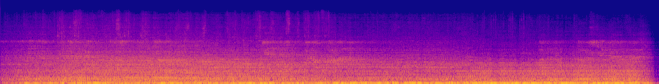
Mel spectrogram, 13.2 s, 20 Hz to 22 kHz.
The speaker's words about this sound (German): was ihr gerade gehört habt, das ist das Dröhnen der ersten Stufe der Proton M Rakete, die heute pünktlich um 10.31 Uhr von Baikonur gestartet ist. Und an Bord befand sich der ExoMars Trace Gas Orbiter.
